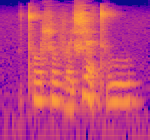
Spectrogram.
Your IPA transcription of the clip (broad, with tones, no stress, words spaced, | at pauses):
tʼo˧ɬo˧vɜ˩ɕɜ˥˩ tʼu˧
